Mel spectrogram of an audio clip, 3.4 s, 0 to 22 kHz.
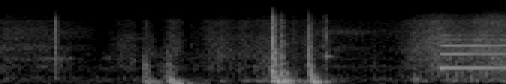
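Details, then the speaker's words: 2012 Ram 1500 Hemi during key fob programming with an X-Tool D8; a few dull clunks then a clear steady ding for about a second, the normal chime as the ignition is switched on. "so hopefully you can hear that Ding our ignition is on"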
